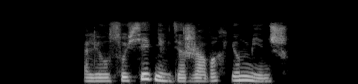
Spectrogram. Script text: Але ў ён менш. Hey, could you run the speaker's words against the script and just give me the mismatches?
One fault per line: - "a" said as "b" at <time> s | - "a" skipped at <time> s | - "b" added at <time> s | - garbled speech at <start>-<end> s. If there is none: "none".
- "суседніх дзяржавах" added at 1.2 s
